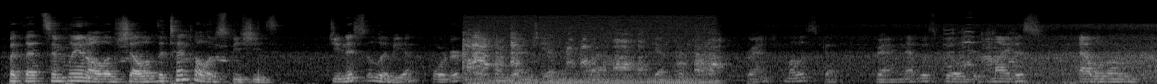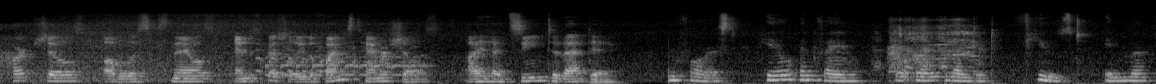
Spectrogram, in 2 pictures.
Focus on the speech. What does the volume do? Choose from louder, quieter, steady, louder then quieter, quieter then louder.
quieter then louder.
